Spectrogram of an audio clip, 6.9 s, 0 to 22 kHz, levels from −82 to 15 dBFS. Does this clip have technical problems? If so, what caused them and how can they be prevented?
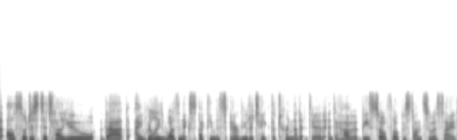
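Yes, the whole clip has been through the AMR wideband (HD Voice) codec, and at what sounds like its very lowest rate, which fits the 6.6 kbit/s mode. Nothing reaches above about 7.1 kHz. The speech has that rough, raspy, buzzy grain you get when the pulse-driven vocal tract model has too few bits to track the voice properly. The top band, roughly 6.4 to 7 kHz, is just shaped noise standing in for real detail. To prevent it, run the call or recording at 12.65 kbit/s or higher so the codec has enough bits to keep the speech clean.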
